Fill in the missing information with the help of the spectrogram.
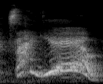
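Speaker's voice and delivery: high mock wail; imitated crying. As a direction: imitate a drunk friend wailing for him. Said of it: "she's, like, crying".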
